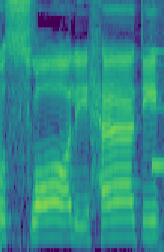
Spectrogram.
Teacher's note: صاد جو ہے وہ موٹا ہے، اس کے اوپر کھڑی زبر بھی ہے، 1 سیکنڈ اس کو لمبا بھی کرنا ہے اور موٹا بھی ادا کرنا ہے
